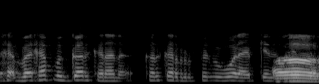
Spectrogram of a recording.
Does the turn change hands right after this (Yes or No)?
Yes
